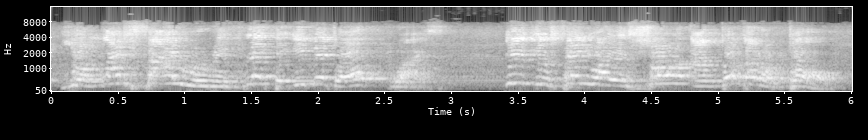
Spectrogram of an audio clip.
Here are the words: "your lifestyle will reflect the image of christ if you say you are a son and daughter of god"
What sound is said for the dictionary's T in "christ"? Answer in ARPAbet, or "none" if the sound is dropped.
none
